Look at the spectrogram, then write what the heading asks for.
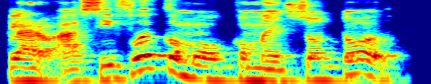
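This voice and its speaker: A man teaching an online English class, explaining patiently and repeating words slowly to model their pronunciation. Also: medium pitch, big pitch swings, fairly bright tone.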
